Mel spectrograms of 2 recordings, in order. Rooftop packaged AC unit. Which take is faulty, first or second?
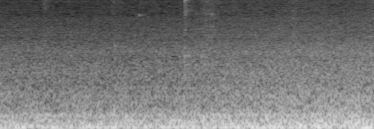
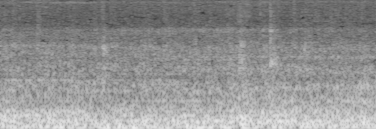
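second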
